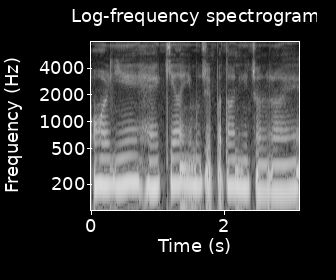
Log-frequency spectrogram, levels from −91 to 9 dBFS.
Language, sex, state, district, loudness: Hindi, female, Himachal Pradesh, Shimla, -14 LUFS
